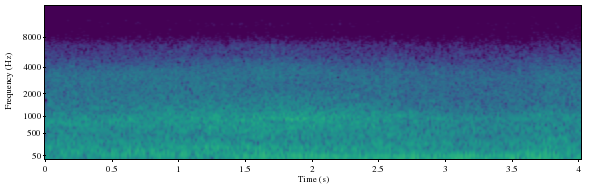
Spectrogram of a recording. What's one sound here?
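A car passes by on the street.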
